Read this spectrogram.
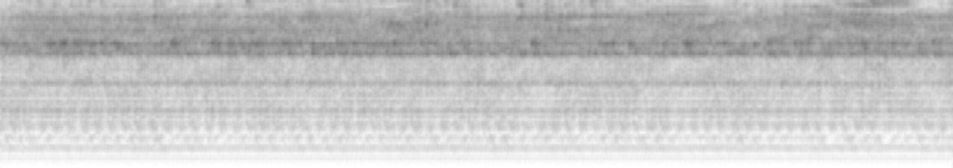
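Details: Nebulizer breathing treatment given to a little one who is coughing and sneezing: a steady mechanical hiss with a faint, fast pulsing hum.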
